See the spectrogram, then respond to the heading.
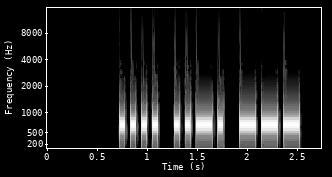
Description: Morse code, heard as a keyed tone, about 22 wpm, 700 Hz. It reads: HFO
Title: USA Call Sign Postfixes - 3 Letters 22wpm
